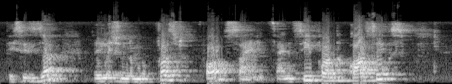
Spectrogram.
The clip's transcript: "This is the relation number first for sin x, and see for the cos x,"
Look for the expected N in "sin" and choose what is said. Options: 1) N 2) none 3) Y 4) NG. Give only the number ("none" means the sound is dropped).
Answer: 2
